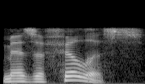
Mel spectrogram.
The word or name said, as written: mesophyllous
